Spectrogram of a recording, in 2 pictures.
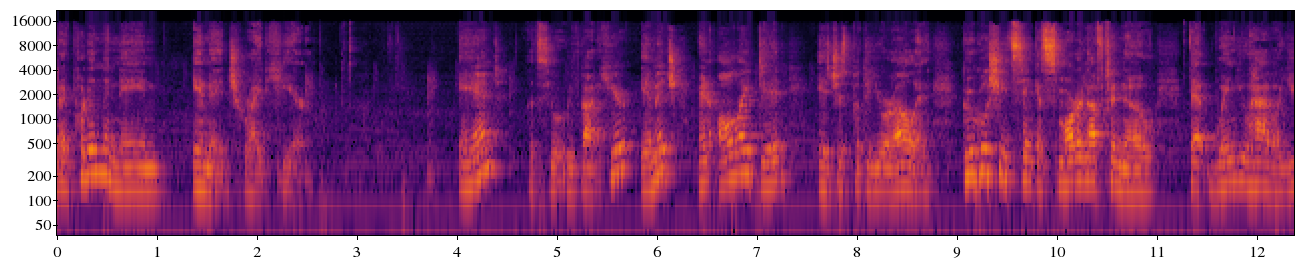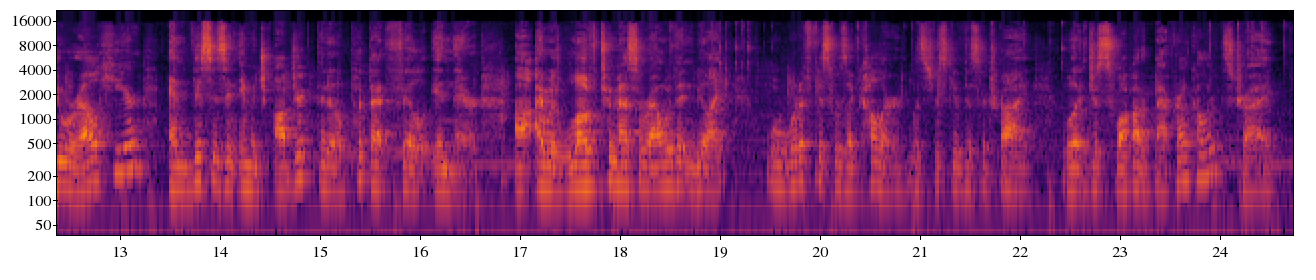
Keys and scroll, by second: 22.5 super+a, 23.9 shift+3.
